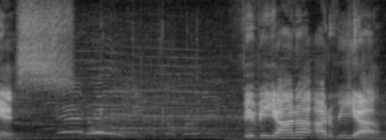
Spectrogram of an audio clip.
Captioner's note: audience cheering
